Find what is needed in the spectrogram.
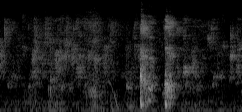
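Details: Two sharp coughs close together over quiet room noise from a young child with cough and flu after playing in the rain, during traditional baby massage; cough during a cold.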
